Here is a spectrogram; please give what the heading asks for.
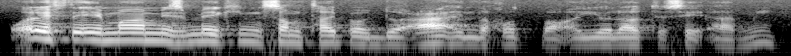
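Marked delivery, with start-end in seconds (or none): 3.5-3.9 soft, much quieter ameen with a rise; hushed ameen during the sermon. Shown as a demonstration. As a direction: murmur the ameen to yourself. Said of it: "you can say it quietly to yourself".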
